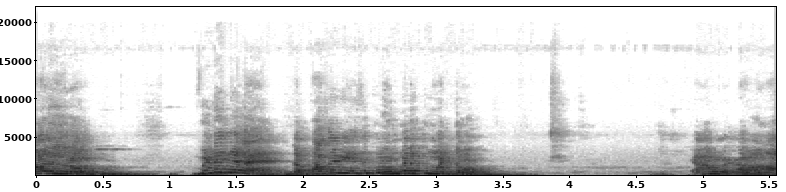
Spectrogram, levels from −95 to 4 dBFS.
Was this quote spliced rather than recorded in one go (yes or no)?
no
